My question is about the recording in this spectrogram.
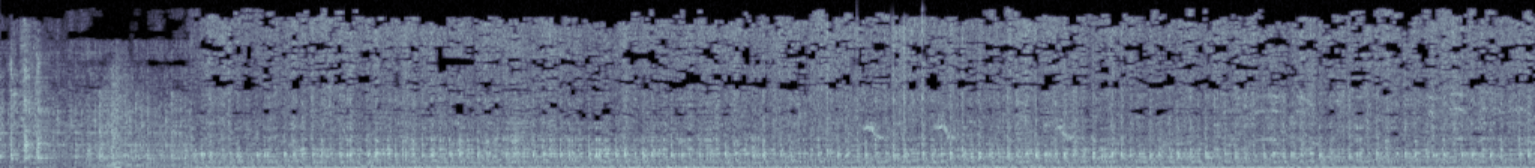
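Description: Diesel engine idling steadily with a low, even chug; it comes in just after the start and settles within about a second.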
